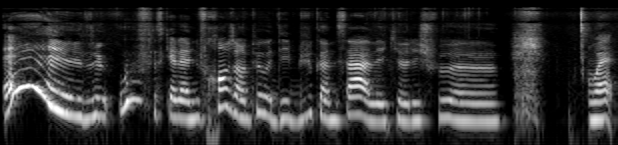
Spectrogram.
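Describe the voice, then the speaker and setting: A French woman vlogging casually at home as she unboxes art supplies, sniffly from a tickling nose, chatty and excitable with lots of fillers. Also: mid-range voice, moderate pace.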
